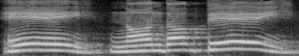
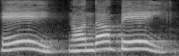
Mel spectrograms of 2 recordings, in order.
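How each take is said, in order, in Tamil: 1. பேய் போன்ற, மர்மமான குரலில் சொல்லப்படுகிறது. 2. சாதாரண பேசும் குரலில் சொல்லப்படுகிறது. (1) "வாய்ஸும் பேய் மாதிரி இருக்கணும்" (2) "இப்படி சொன்னா ரொம்ப நார்மலா இருக்கே"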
